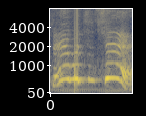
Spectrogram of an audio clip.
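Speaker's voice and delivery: high, loud, laughing, mocking tone.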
